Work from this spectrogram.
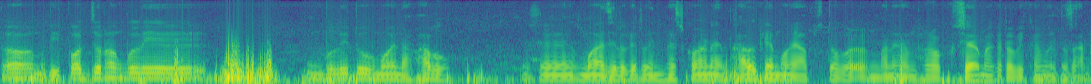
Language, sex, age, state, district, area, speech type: Assamese, male, 30-45, Assam, Charaideo, urban, spontaneous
